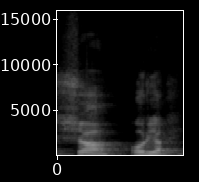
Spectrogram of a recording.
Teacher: तालु मुंह के भीतर की छत का अगला भाग इसमें यूज होता है। इसके अंतर्गत आता है शा और या। · यदि शा का पूछा जाएगा तो ये अघोष महाप्राण है, और या सघोष अल्पप्राण है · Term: तालव्य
